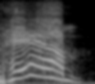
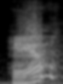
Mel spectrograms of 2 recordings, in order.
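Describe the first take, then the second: First: Sudden high, loud yell imitating a friend; retold yell. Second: Puzzled questioning echo, slightly higher; retold confusion. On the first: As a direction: blurt it out as a mock yell. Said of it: "she was, just yelled". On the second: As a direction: ask it back as if baffled. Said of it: "just as confused".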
